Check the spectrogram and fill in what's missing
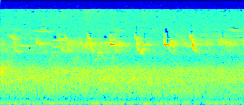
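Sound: birds calling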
